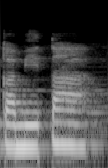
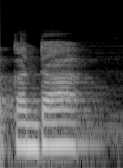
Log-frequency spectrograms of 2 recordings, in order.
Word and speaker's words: Kamita: Tôi chỉ là một gã tên Kamita. Kamita đáp, viết bằng chữ Kami, thần và ta, cánh đồng, nhưng không đọc là Kanda, tôi sống ở gần đây đã lâu rồi.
